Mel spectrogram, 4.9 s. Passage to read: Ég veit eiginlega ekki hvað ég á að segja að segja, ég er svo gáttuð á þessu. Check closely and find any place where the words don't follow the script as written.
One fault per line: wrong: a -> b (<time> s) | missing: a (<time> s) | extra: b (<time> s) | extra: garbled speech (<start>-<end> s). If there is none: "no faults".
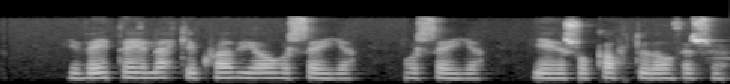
no faults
